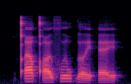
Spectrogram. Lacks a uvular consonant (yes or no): no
